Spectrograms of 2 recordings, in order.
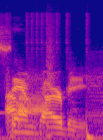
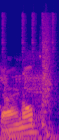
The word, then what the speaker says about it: Darnold: I said Sam Darby. Sam Darby for Heisman. Sam Darnold?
